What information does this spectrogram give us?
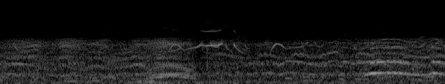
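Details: A dense chorus from a huge king penguin breeding rookery among tussac grass on a steep slope, Salisbury Plain, South Georgia: many overlapping trumpeting, warbling calls with wavering pitch over a steady low rumble.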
